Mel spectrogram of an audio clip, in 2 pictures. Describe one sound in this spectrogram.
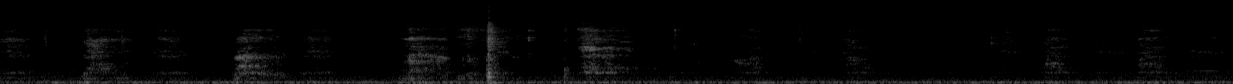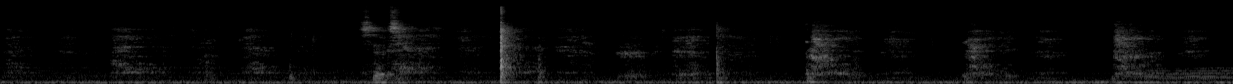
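A man breathes hard and rhythmically while exercising.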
